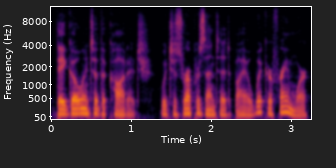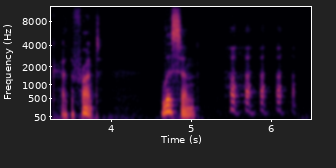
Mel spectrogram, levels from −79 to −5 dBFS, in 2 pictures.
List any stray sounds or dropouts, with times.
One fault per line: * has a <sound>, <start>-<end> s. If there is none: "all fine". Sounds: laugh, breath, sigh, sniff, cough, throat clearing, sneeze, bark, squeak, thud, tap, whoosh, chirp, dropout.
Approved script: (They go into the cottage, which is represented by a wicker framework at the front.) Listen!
* has a laugh, 5.4-6.3 s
